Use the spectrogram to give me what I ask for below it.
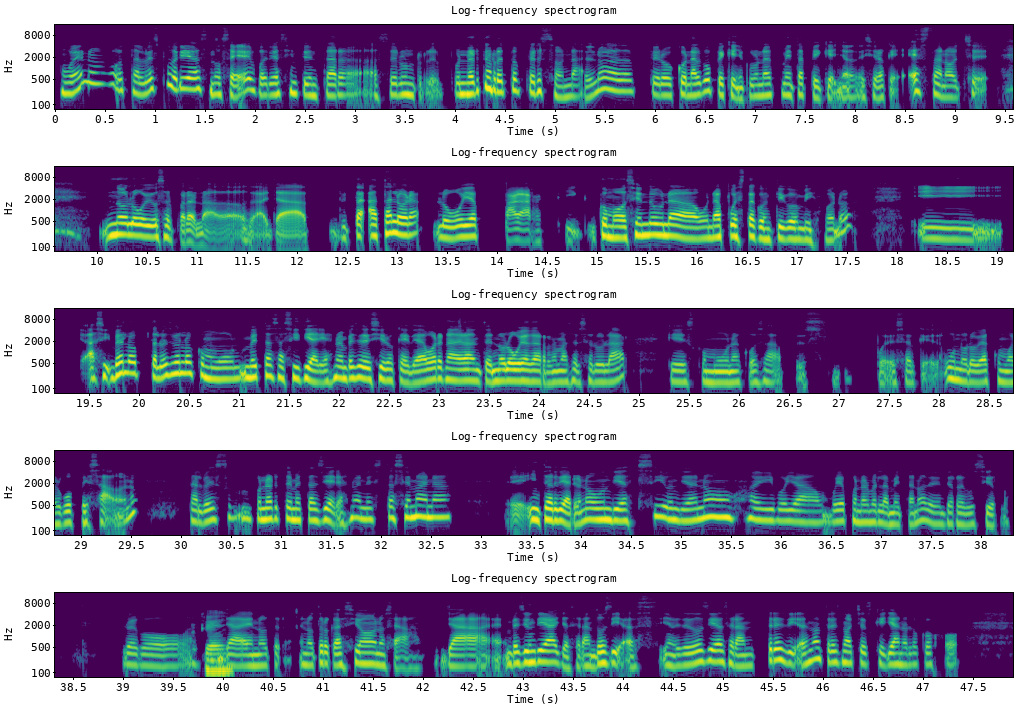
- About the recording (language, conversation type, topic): Spanish, advice, ¿Cómo puedo limitar el uso del celular por la noche para dormir mejor?
- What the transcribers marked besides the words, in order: none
